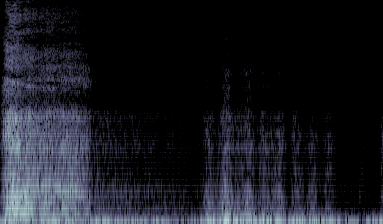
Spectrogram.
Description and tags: Sharp intake of breath, as some one suddenly startled by something, with reverb.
